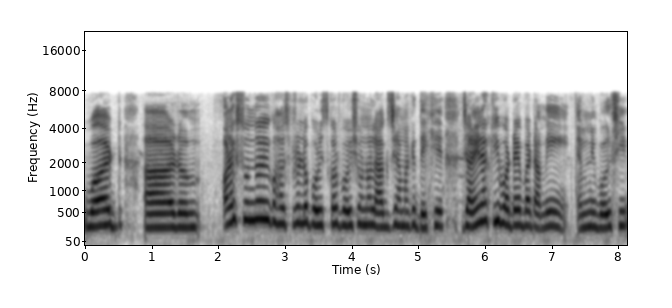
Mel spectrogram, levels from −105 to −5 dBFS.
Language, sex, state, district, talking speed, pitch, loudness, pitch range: Bengali, female, Jharkhand, Jamtara, 125 wpm, 265 Hz, -15 LUFS, 245-290 Hz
